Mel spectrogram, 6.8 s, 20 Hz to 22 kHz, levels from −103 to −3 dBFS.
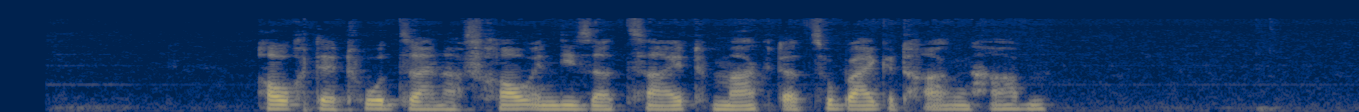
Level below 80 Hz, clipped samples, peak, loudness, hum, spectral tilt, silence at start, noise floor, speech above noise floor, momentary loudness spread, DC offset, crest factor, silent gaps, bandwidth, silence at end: -76 dBFS; under 0.1%; -20 dBFS; -40 LUFS; none; -7.5 dB/octave; 1.3 s; -82 dBFS; 43 dB; 8 LU; under 0.1%; 22 dB; none; 11.5 kHz; 1.55 s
